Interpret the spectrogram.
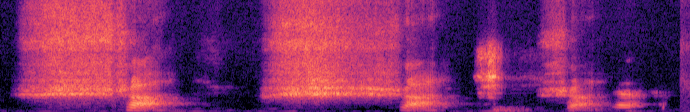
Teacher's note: It's really a sound in the 3rd mouth position, which means that the tip of the tongue is going to aim towards the hard palate, somewhere in the middle of your cranium. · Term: SH sound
